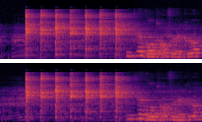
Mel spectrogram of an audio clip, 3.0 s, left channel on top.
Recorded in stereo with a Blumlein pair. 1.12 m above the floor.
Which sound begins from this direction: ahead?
Ticking, at 0.4 s.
